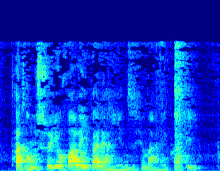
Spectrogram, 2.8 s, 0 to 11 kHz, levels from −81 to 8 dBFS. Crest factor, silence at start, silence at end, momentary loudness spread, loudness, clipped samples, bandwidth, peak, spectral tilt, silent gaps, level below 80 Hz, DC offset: 22 dB; 0.15 s; 0.25 s; 12 LU; -28 LUFS; under 0.1%; 8.8 kHz; -8 dBFS; -4 dB/octave; none; -62 dBFS; under 0.1%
